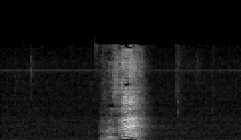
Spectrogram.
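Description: A young woman close by makes a short rising vocal sound.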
